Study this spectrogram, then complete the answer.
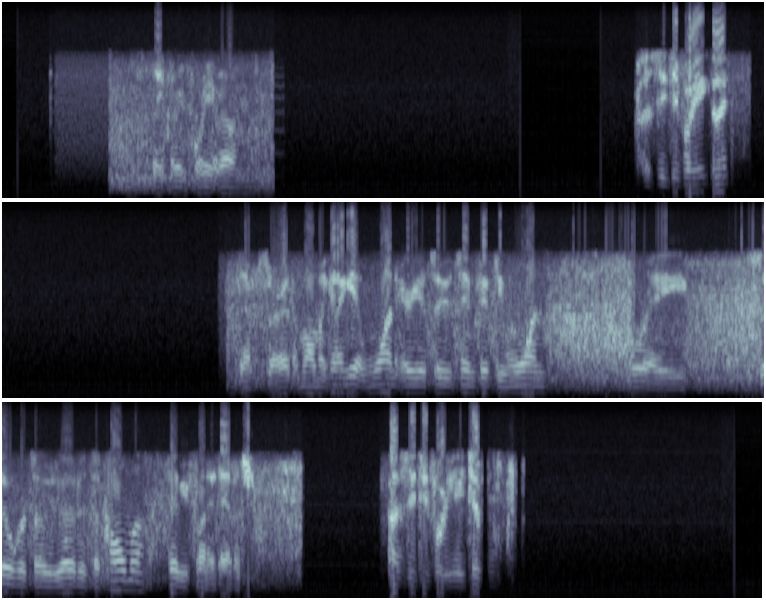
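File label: P25 dispatch radio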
